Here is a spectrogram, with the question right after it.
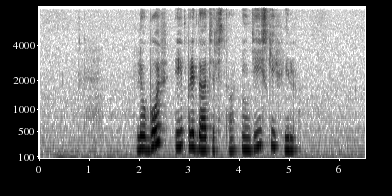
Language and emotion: Russian, neutral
